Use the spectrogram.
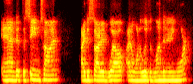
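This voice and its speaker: A chatty, upbeat man with a Canadian accent hosts a live online session, speaking in a voice pitched a little higher than most men's. He sounds like he's talking over a video call. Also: little pitch movement, a little fast, a bit bright. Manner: chatty and upbeat, teasing his guest. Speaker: host and company founder. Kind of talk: live online talk and presentation.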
